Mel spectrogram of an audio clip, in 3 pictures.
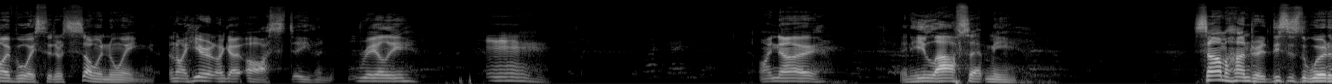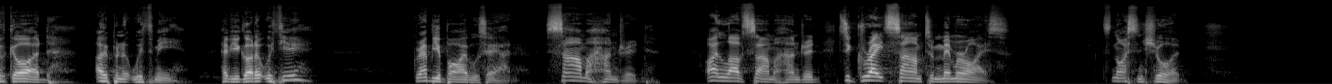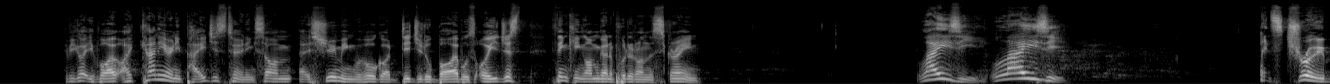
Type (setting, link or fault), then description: setting, large echoing room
